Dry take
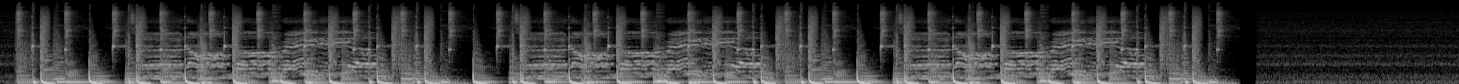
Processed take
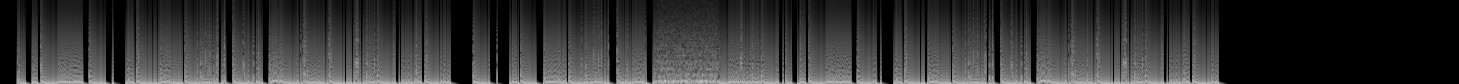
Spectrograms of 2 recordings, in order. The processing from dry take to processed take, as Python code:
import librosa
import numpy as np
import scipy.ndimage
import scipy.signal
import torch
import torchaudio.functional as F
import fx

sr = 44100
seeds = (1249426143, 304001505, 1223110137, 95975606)

p1 = scipy.signal.sosfilt(scipy.signal.butter(2, 2800.0, 'lowpass', fs=sr, output='sos'), x)
p2 = fx.rider(p1, sr, range_db=10, speed_s=2.0)
p3 = p1 + (p2 * 10.0 ** (1.0 / 20.0))
p4 = fx.notch_comb(p3, sr, f0_hz=280.0)
p5 = p4 + fx.echo_feedback(p4, sr, ms=1074, feedback_pct=32, wet_db=-17.5, dry=0)
p6 = fx.schmitt(p5, sr, flips_db=-16.0)
p7 = fx.spec_freeze(p6, sr, seeds[0], at_s=6.56, hold_s=0.62)
y = p7 * 10.0 ** (-5.0 / 20.0)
